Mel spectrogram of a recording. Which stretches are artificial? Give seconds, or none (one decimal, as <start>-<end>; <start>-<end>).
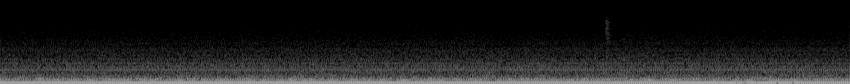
6.8-8.0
